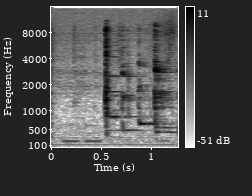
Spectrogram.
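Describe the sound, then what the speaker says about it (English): A mobile phone ringtone plays nearby, a short bright melodic chime of a few quick rising notes, heard alone without talk. "Sorry, my phone."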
